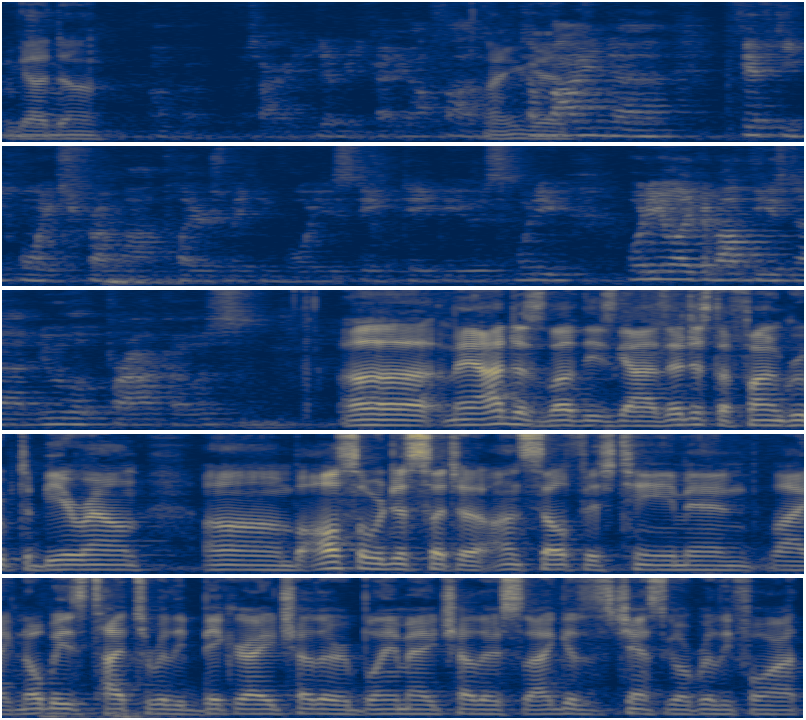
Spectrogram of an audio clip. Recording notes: LIVE at ExtraMile Arena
